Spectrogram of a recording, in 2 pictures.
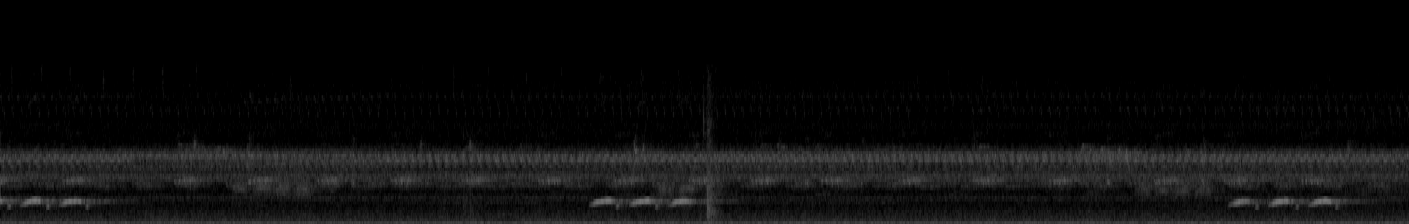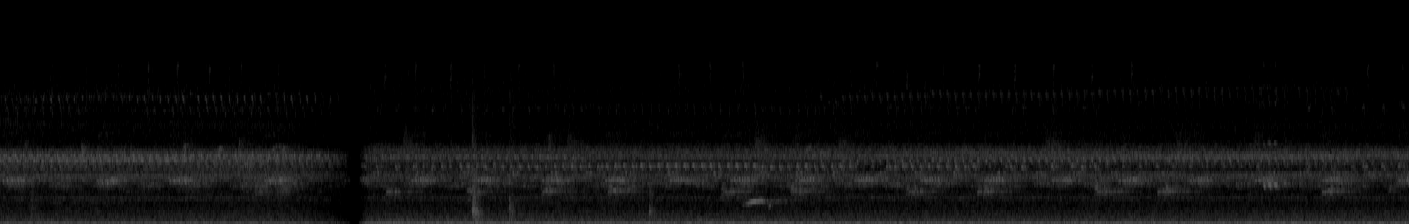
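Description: Bird calls: short, clear, falling chirps in quick groups of three, three times about six seconds apart and once singly later on, over a steady high-pitched hiss with a regular pulsing tone. The sound drops out completely for a moment about two-thirds of the way through.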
